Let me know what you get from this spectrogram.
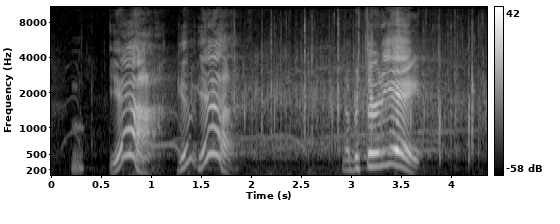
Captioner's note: cheers and applause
